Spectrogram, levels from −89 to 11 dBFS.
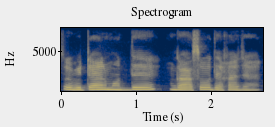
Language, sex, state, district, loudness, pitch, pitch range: Bengali, female, Assam, Hailakandi, -17 LUFS, 240 Hz, 220-255 Hz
